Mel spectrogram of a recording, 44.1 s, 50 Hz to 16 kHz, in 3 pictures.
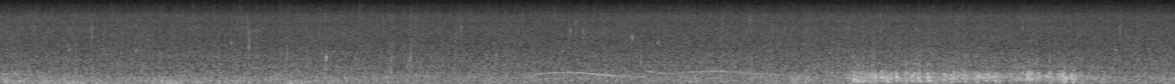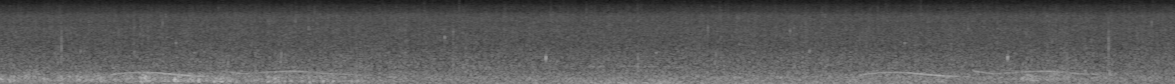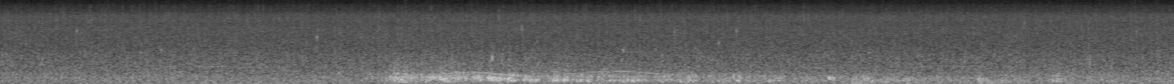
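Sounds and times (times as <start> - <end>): heavy rain falling: 0.0 - 44.0
thunder rumbling: 6.4 - 20.0, 21.8 - 29.0, 34.0 - 43.4.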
